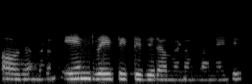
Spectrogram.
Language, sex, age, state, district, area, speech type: Kannada, female, 18-30, Karnataka, Chitradurga, rural, conversation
